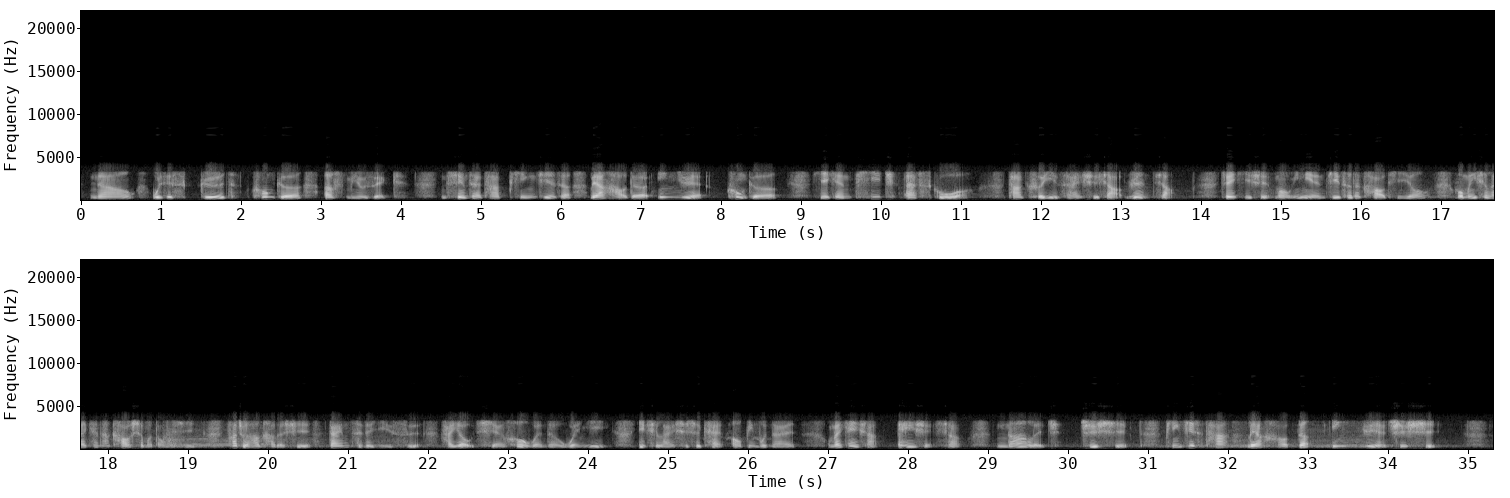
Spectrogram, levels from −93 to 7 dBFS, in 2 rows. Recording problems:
phone-call audio; nothing above 3 kHz
traffic noise; faint; throughout; 20 dB below the speech

